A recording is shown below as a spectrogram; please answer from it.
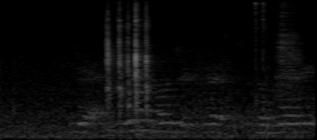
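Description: A few quiet computer-keyboard key clicks about a second in, over low room tone.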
